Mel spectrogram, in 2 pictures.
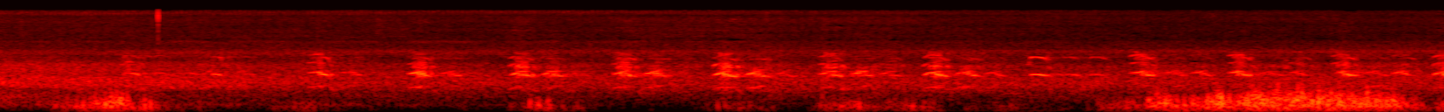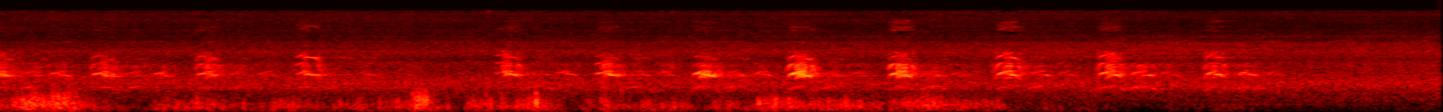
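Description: A bird calling over and over, short calls about three a second that stop shortly before the end, with low gusts of wind on the microphone.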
